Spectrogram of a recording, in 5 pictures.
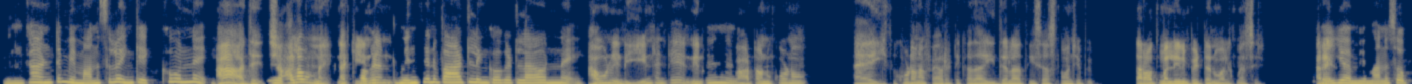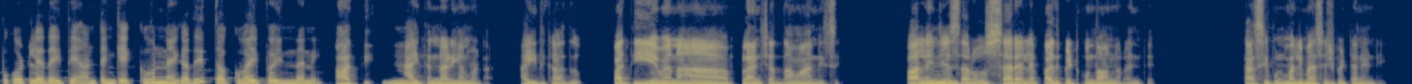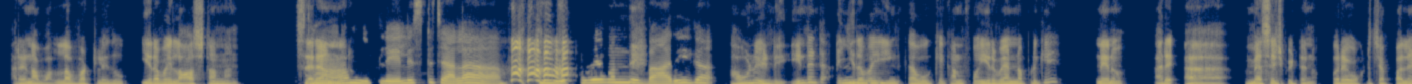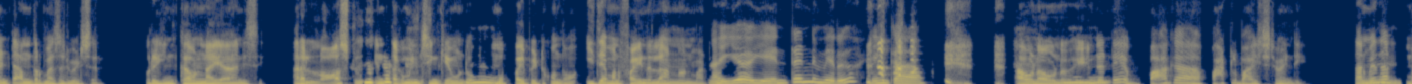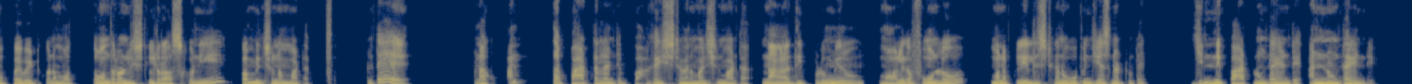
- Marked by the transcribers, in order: in English: "మెసేజ్"; in English: "ప్లాన్"; tapping; in English: "మెసేజ్"; in English: "లాస్ట్"; other background noise; in English: "ప్లే లిస్ట్"; laugh; in English: "కన్ఫర్మ్"; in English: "మెసేజ్"; in English: "మెసేజ్"; in English: "లాస్ట్"; chuckle; in English: "ఫైనల్"; laugh; lip smack; in English: "ప్లే లిస్ట్"; in English: "ఓపెన్"
- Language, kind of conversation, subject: Telugu, podcast, నువ్వు ఇతరులతో పంచుకునే పాటల జాబితాను ఎలా ప్రారంభిస్తావు?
